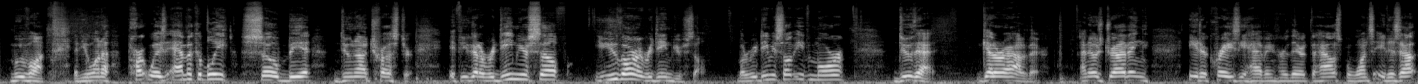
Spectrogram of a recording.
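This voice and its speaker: A man hosting a channel who reads a listener's story aloud and comments on it in a blunt, profane, coaching way, his voice going hoarse. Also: high-pitched, a bit bright. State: losing his voice. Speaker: host reading listener stories.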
